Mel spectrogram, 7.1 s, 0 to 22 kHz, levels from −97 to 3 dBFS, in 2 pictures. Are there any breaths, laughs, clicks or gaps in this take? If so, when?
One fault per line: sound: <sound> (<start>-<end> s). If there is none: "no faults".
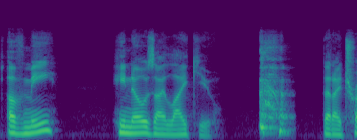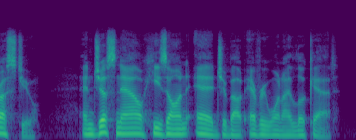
sound: cough (2.6-3.0 s)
